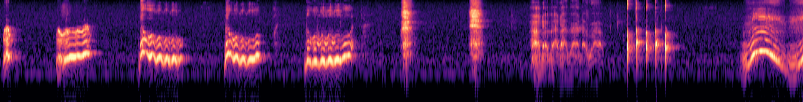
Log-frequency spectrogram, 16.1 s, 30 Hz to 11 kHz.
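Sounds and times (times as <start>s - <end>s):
dog howling moans: 1.2s - 2.0s, 14.8s - 16.0s.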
